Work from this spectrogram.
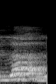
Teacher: का उच्चारण स्थान दंत या इसे पार्श्व व्यंजन भी कहते है ल को दंत या पार्श्व व्यंजन कहते हैं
